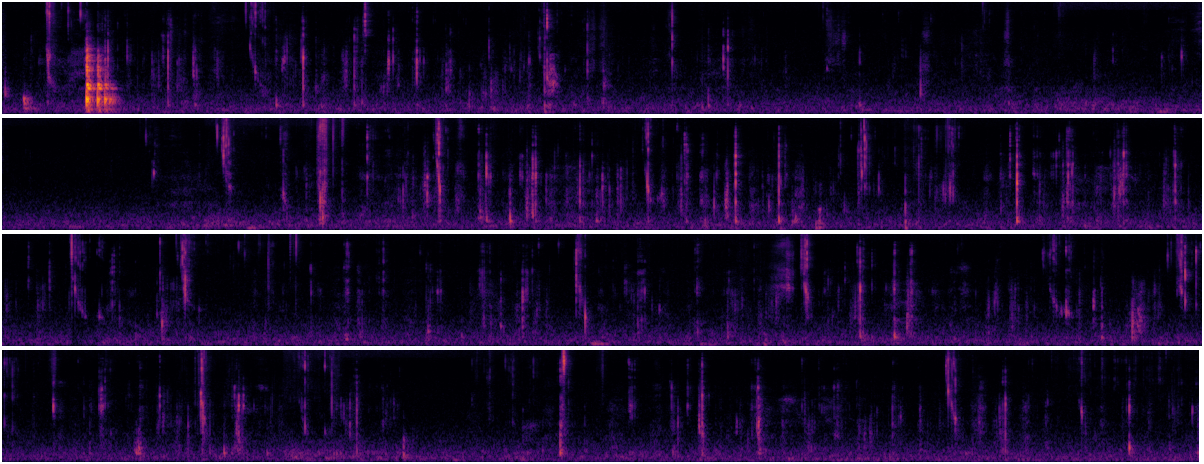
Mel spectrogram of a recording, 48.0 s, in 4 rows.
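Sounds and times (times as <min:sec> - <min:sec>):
crisp crunches of chewing: 0:13.4 - 0:40.0, 0:40.7 - 0:47.9.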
